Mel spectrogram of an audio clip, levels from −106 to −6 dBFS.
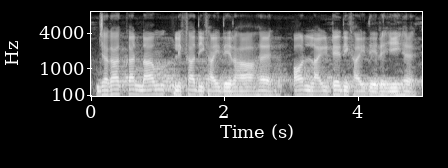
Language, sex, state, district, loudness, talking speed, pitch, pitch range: Hindi, male, Gujarat, Valsad, -14 LUFS, 170 wpm, 105 Hz, 105-120 Hz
